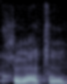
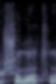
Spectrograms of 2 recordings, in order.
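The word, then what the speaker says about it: Xolotl: who had you know gods like halato that were uh or shalatal i think is pronounced pronunciation um that were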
